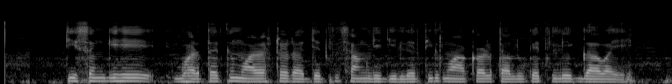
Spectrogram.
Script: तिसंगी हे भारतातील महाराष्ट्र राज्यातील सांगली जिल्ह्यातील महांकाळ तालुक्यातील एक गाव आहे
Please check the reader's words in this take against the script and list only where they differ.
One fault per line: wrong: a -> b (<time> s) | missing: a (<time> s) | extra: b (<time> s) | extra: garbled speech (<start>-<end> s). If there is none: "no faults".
no faults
